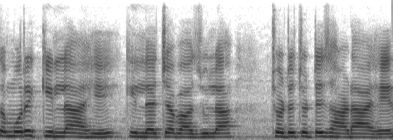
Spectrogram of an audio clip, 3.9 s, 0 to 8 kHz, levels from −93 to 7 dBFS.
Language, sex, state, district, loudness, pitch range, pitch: Marathi, female, Maharashtra, Pune, -13 LUFS, 200-230 Hz, 215 Hz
